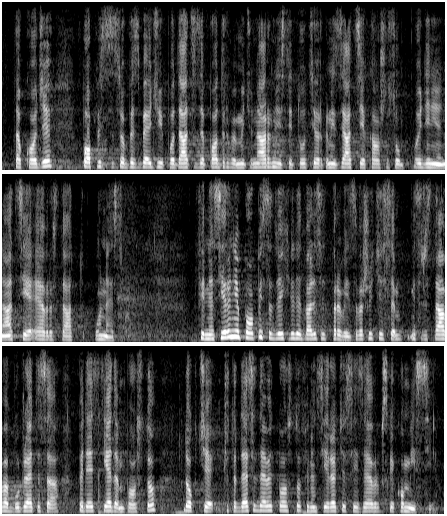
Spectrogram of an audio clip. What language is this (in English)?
Serbian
